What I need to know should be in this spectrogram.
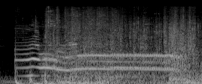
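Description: A heavy gun fires in loud blasts.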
